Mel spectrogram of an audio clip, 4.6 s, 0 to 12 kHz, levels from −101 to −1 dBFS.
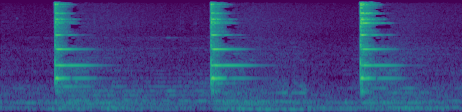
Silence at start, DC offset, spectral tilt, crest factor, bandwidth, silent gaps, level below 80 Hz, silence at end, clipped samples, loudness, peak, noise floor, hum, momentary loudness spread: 0.55 s; under 0.1%; 2.5 dB/octave; 28 dB; 12 kHz; none; -82 dBFS; 0.7 s; under 0.1%; -24 LUFS; -4 dBFS; -63 dBFS; none; 23 LU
